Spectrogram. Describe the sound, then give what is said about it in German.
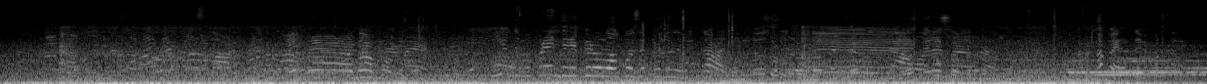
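Busy ferry harbor ambience: a ferry moored in the harbor, stern to the pier, unloading people, cars and trucks; a steady low engine rumble and wind buffeting, indistinct crowd chatter in the background, and a sustained tonal whine emerging near the end. “Da steht sie also, die Fähre, festgezurrt im Hafen, Heck zum Pier, entlädt die Menschen, die Autos, die Lastwagen.”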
